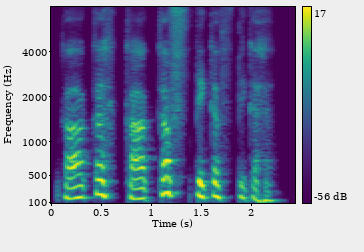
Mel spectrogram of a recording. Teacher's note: Visarga when followed by pa, make it as F sound.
